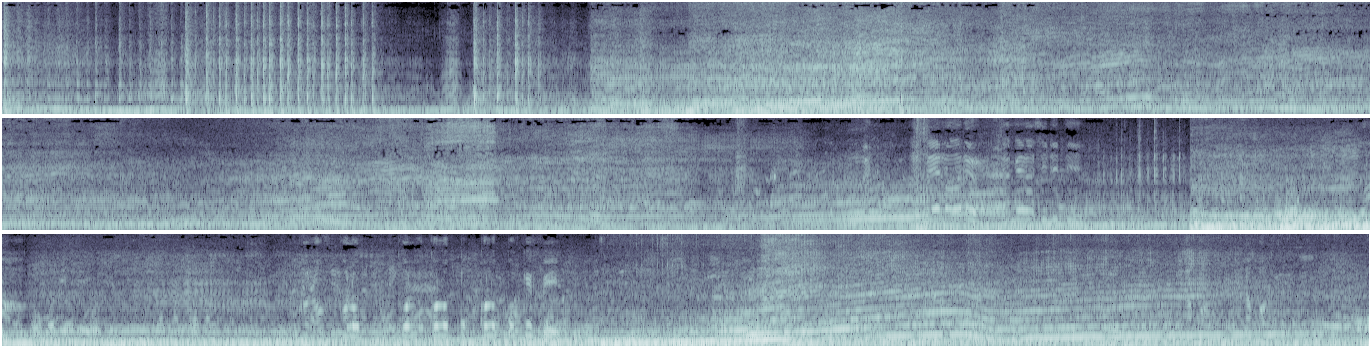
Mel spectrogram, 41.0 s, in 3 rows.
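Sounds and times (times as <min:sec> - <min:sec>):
exhaust pops and crackles: 0:00.0 - 0:04.1, 0:04.7 - 0:05.6
car engines revving: 0:00.0 - 0:41.0.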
